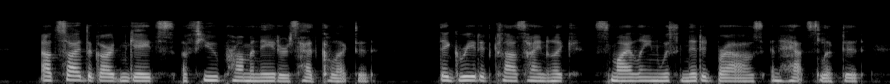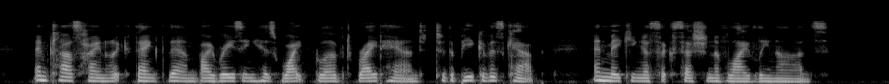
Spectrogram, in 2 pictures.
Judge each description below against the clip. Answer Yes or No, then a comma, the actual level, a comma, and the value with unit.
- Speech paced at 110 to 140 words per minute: No, average, 150 wpm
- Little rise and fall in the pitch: Yes, narrow, 2.2 semitones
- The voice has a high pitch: No, medium, 160 Hz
